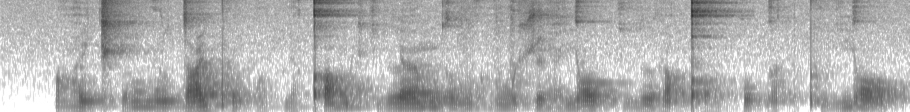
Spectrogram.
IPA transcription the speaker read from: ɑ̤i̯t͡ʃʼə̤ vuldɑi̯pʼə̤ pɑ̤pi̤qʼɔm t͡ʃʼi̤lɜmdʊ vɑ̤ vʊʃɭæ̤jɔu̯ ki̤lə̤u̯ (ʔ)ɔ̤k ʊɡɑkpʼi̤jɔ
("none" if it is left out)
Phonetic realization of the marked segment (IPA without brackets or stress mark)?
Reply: qʼ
